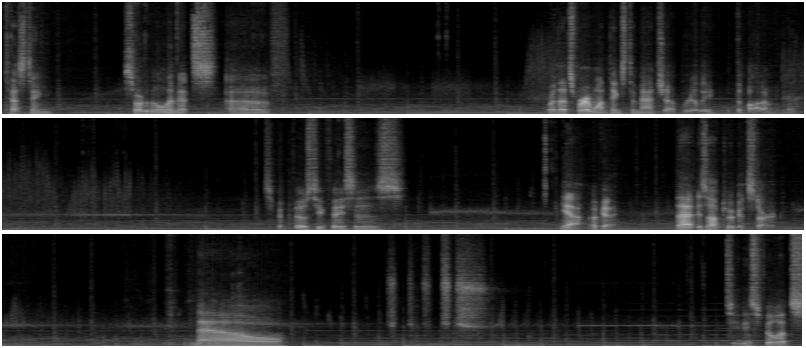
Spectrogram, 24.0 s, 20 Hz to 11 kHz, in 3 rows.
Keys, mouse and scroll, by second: 0.0 ctrl+click, 1.3 click, 2.5 click, 4.4 click, 8.8 click, 9.7 right click, 11.4 click, 13.1 middle click, 14.3-20.9 middle drag, 21.0 ctrl+click, 21.3 ctrl+Tab, 22.9 ctrl+Tab, 23.9 click.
